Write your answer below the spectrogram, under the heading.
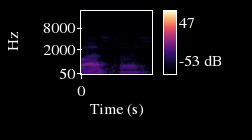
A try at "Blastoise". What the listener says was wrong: It sounds like you're saying Blastos.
